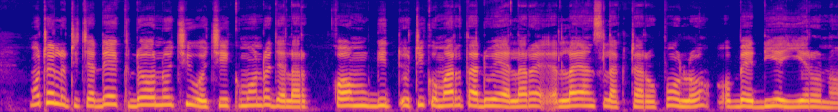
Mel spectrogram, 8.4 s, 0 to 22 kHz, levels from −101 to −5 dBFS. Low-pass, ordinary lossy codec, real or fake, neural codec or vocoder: none; none; real; none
